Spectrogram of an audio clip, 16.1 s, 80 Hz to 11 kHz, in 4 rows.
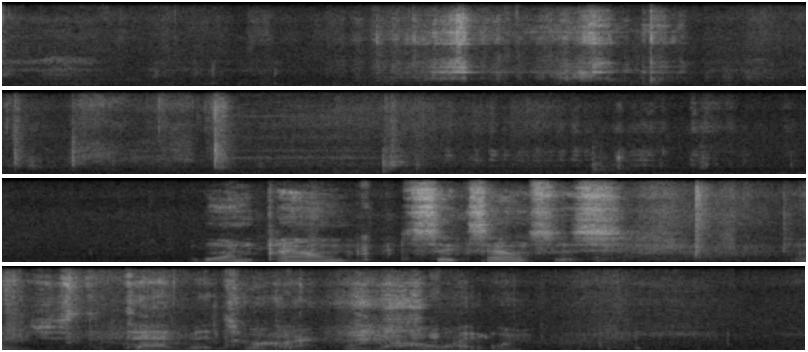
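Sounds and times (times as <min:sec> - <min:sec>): metallic clatter and scraping: 0:01.7 - 0:03.8.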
